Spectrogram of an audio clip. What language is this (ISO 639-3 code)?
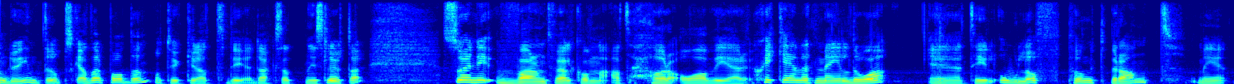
swe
